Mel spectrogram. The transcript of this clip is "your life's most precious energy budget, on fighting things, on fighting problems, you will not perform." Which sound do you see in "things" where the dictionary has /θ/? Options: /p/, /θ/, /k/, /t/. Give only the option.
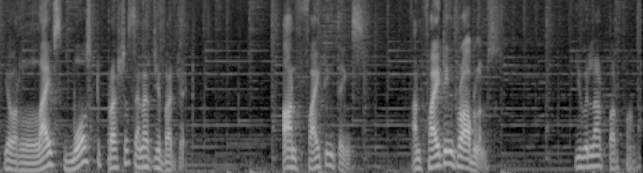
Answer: /t/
